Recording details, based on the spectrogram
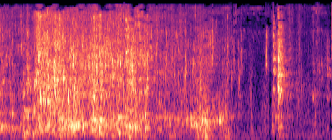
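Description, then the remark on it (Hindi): Bath water pours steadily into a container for about two seconds, a broad splashing hiss, then tapers into a few softer trickles and drips. “ये थारे नान का पानी है।”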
